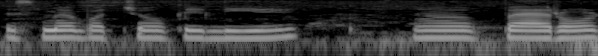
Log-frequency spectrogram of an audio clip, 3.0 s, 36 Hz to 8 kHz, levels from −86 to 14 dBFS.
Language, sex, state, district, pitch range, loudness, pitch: Hindi, female, Bihar, Gopalganj, 205-215 Hz, -31 LUFS, 210 Hz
